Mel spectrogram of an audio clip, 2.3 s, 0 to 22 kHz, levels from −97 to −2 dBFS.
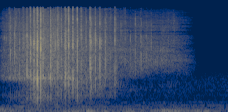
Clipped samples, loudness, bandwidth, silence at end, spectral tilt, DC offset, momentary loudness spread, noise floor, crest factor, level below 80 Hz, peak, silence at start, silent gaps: under 0.1%; -32 LUFS; 17 kHz; 0.45 s; 3 dB/octave; under 0.1%; 20 LU; -63 dBFS; 34 dB; -66 dBFS; -4 dBFS; 0 s; none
